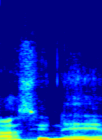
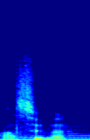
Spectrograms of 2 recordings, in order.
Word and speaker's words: Asuna: I thought you said Asune. I'm like, that's not her name. No, Asuna.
